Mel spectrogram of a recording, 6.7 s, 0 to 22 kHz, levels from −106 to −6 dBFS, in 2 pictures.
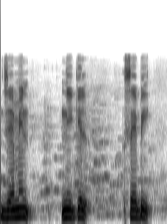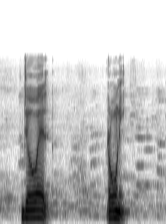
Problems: background sounds at intervals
